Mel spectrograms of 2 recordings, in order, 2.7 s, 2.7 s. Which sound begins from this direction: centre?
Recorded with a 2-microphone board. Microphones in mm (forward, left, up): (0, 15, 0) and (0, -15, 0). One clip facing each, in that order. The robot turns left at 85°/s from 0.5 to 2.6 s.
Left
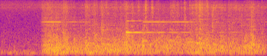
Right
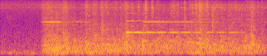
A piano, at 1.2 s.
